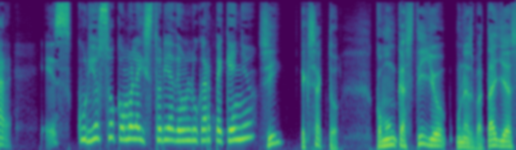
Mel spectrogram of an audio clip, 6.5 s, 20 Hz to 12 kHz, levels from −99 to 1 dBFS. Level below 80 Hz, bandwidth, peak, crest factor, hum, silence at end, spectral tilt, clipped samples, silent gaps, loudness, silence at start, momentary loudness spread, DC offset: -46 dBFS; 12 kHz; -4 dBFS; 16 dB; none; 0 s; -5 dB/octave; under 0.1%; none; -21 LUFS; 0 s; 9 LU; under 0.1%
